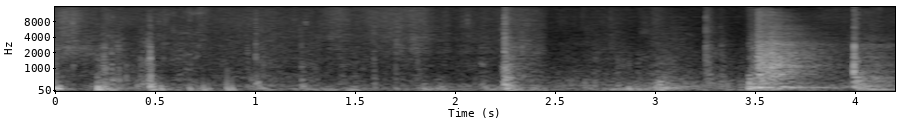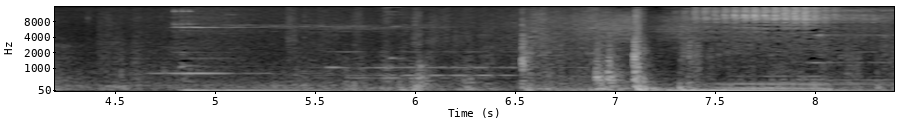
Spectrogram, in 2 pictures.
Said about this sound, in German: Man hört es, wir sind vorne angekommen, Tür zu.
